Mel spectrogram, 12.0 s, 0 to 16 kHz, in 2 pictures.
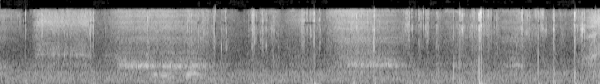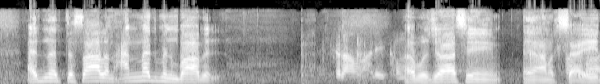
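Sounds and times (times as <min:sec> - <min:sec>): man breathing and sniffing: 0:00.0 - 0:06.3.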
